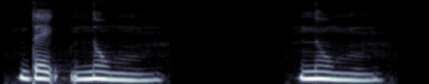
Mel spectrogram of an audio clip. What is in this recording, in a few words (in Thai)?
"Dèk Nôom", Thai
